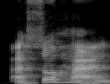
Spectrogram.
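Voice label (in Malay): "asuhan", Malay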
